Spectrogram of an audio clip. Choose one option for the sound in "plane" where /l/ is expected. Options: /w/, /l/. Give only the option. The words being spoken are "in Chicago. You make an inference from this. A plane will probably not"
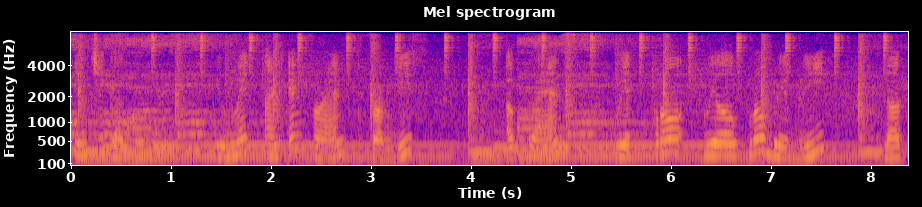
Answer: /w/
